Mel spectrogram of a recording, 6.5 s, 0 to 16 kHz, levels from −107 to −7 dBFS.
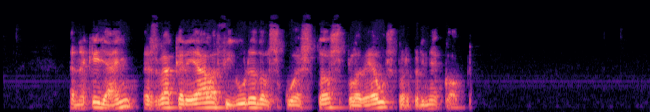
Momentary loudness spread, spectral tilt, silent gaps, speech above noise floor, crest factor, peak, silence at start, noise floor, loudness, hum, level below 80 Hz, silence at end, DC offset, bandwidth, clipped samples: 12 LU; -8 dB/octave; none; 61 dB; 16 dB; -10 dBFS; 0.7 s; -85 dBFS; -24 LUFS; none; -78 dBFS; 1.9 s; under 0.1%; 7.2 kHz; under 0.1%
